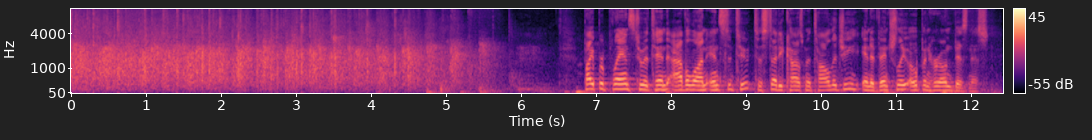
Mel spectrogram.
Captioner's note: applause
